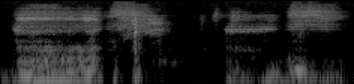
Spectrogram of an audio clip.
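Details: Heavy snoring in the middle of the night: loud rattling snores on each in-breath, with quieter out-breaths between.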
